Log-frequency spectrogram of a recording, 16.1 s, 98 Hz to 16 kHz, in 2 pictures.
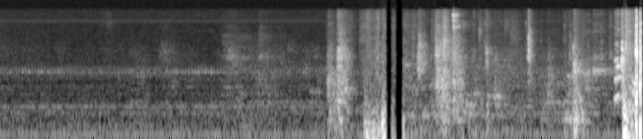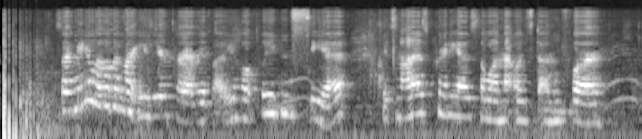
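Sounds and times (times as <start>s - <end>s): low room hum: 0.0s - 16.0s
loud knocks and bumps: 4.2s - 5.7s, 7.1s - 8.8s.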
